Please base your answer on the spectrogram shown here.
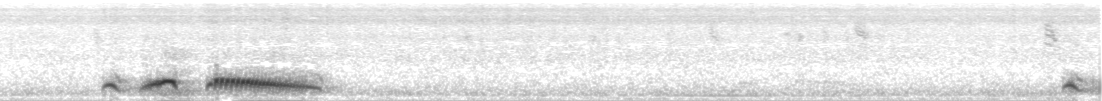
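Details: Decoy spotted dove luring a rival: one full phrase of two short notes and a long downward coo, then a long pause before the next phrase begins at the end.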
